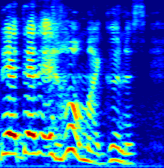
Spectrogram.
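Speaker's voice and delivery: emotional, choked up, voice catching in throat. Reading tarot cards and speaking of ancestors, choked up with emotion. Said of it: "It got me all choked up".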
